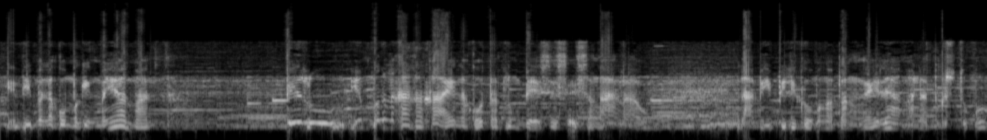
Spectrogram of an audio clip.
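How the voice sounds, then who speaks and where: A man's voice: deep voice, huge pitch swings, a little slow, over loud music, heavily acted, rough recording. A man playing a mild, earnest and hesitant young writer in a Filipino radio drama. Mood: wistful, hopeful.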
